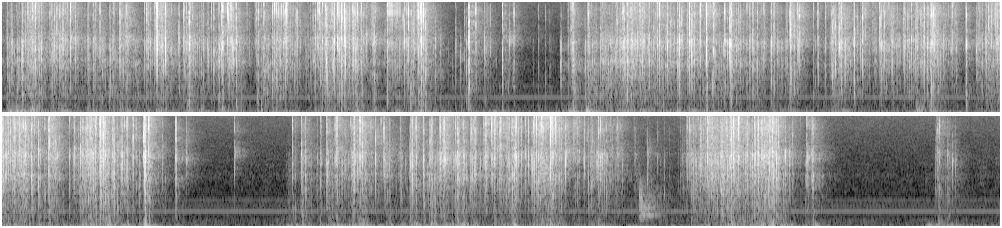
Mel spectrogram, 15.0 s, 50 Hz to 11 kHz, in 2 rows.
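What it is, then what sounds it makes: Metallised plastic crisp packet. Fingertips of both hands scratch and press a partly full, black, foil-lined metallised plastic crisp packet lying flat on a table. The result is dense, bright crinkling and crackling with short quieter gaps around 9 and 12 seconds, over a faint steady hum.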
